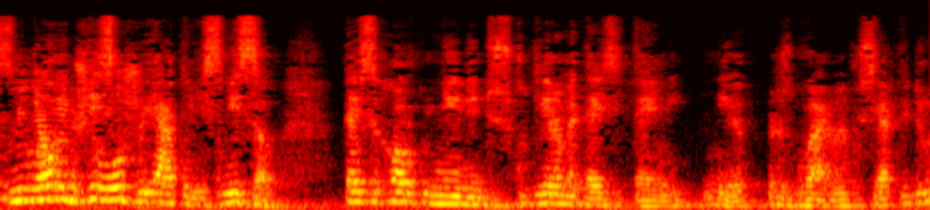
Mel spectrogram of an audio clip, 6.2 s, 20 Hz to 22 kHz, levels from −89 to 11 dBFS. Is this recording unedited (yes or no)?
yes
